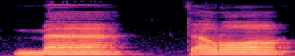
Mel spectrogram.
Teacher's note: We call it مد طبيعي. مد طبيعي is just two حركات.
